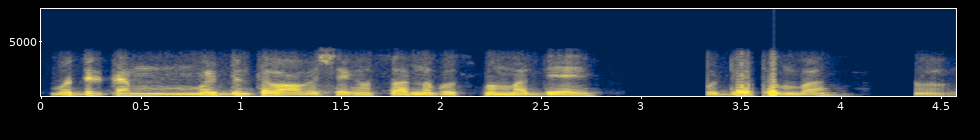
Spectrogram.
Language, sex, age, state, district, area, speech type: Sanskrit, male, 45-60, Telangana, Karimnagar, urban, conversation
